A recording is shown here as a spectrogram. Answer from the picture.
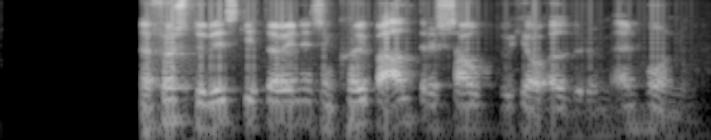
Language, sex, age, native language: Icelandic, male, 40-49, Icelandic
